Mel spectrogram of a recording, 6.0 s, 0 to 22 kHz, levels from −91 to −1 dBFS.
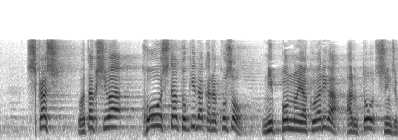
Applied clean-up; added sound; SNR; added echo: none; none; none; none.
